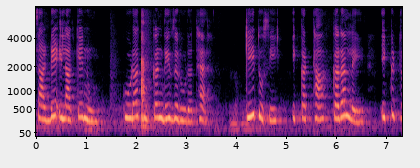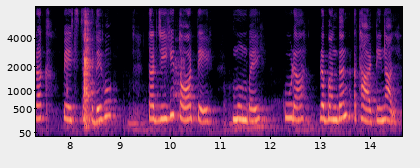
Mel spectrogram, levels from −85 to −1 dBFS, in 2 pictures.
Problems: background conversations at intervals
